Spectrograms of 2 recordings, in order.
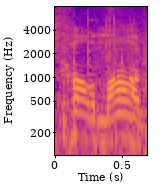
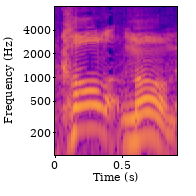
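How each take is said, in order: First: It is said in a normal American accent. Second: It is said in a put-on British accent. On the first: The voice assistant does not understand it. The speaker calls it wrong. "certain words I say in an American accent" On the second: The voice assistant understands it. The speaker calls it right. "I literally talk to Siri with an accent"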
